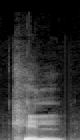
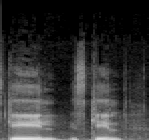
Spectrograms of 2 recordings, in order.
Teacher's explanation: দেখুন যে অ্যাসপিরেটিভ সাউন্ড কিন্তু হচ্ছে না, মানে এস যখন আসতেছে তখন এই সাউন্ডটা কিন্তু ব্লক হয়ে যাচ্ছে অলরেডি।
